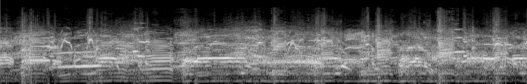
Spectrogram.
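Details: Sebastopol geese of the buff colour with goslings: loud mingled honking and chattering, repeated curved whistled notes rising and falling over the din.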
